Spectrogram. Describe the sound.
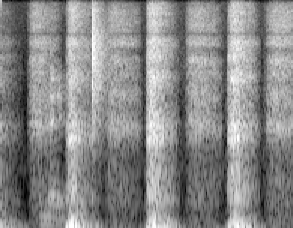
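A voice imitates the heavy, rhythmic panting of a man running hard, three loud breathy bursts about a second apart.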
